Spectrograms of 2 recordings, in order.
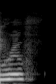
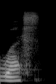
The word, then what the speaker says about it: roof: I don't like that it's roof it's not rough it's roof I may be saying it wrong too but they do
